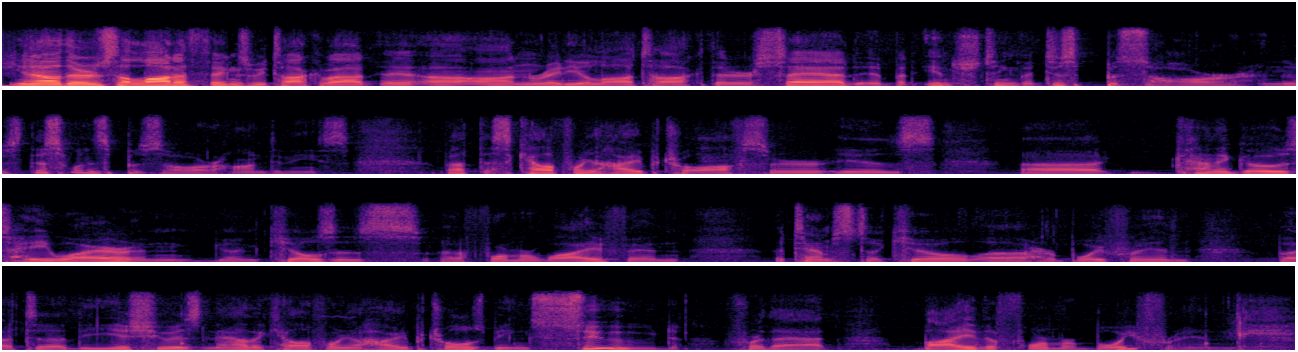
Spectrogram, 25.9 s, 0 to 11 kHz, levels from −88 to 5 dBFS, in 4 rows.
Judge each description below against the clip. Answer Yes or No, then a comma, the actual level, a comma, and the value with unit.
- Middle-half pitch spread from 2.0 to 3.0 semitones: Yes, average, 2.7 semitones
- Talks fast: No, average, 180 wpm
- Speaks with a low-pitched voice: Yes, low, 125 Hz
